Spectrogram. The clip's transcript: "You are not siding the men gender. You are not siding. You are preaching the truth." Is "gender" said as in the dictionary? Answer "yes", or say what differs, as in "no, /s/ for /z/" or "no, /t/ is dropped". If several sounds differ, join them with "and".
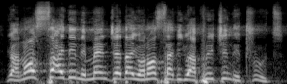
no, /n/ is dropped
